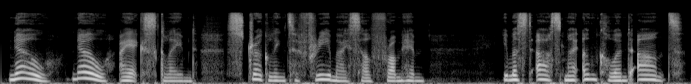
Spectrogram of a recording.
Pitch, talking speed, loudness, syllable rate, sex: 195 Hz, 140 wpm, -18 LUFS, 4.1 syllables/s, female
